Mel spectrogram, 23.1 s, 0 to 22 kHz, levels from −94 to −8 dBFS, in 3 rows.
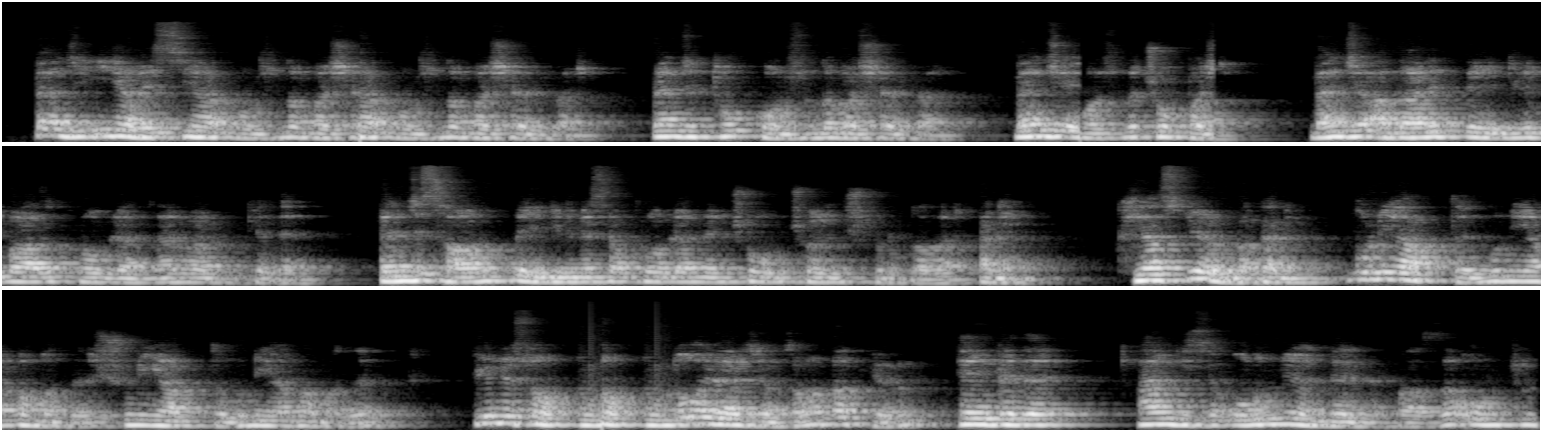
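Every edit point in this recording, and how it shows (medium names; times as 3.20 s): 1.79 s: repeat of the last 0.8 s
5.39 s: sound stops dead
6.06 s: sound stops dead
18.39 s: repeat of the last 0.33 s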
